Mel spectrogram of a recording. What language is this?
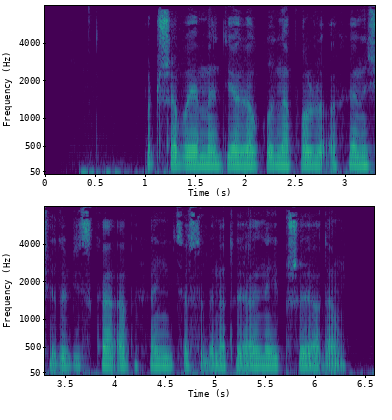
Polish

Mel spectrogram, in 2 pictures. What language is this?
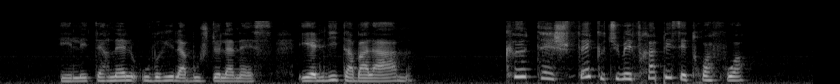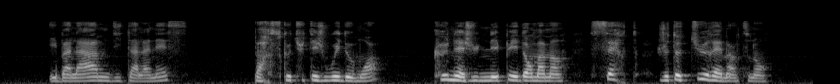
French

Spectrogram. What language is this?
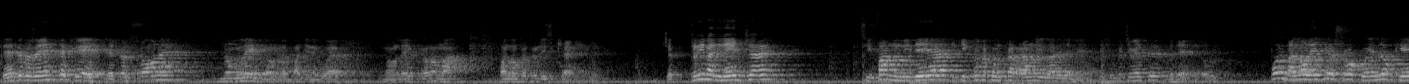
Italian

